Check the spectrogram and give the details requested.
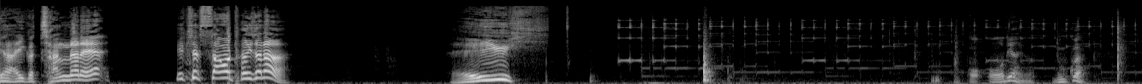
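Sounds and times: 
speech: 0:00.0 - 0:01.2, 0:01.8 - 0:03.0, 0:04.5 - 0:05.5, 0:09.7 - 0:11.0
rustling: 0:02.9 - 0:04.4
mobile phone ringtone with repeating electronic melody: 0:06.2 - 0:11.4.

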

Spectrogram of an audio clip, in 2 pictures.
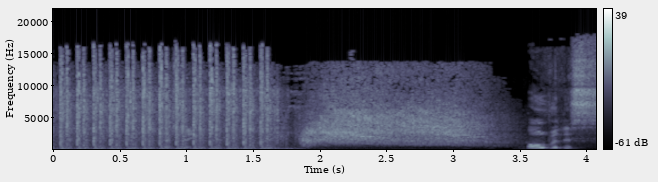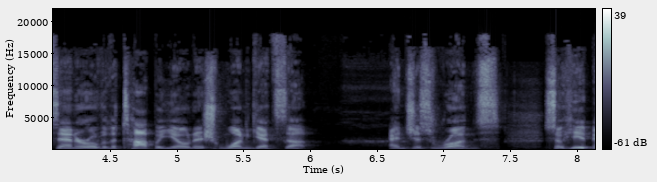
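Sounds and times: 
machine gun fire: 0:00.0 - 0:02.1
speech: 0:03.6 - 0:08.1.

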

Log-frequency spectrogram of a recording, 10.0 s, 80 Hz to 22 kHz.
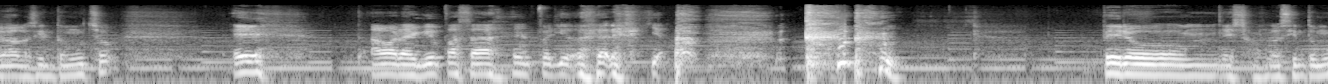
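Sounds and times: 
speech: 0:00.0 - 0:05.2, 0:06.6 - 0:06.9, 0:08.3 - 0:09.9
person coughing during allergy season: 0:04.6 - 0:05.3, 0:06.0 - 0:06.8.

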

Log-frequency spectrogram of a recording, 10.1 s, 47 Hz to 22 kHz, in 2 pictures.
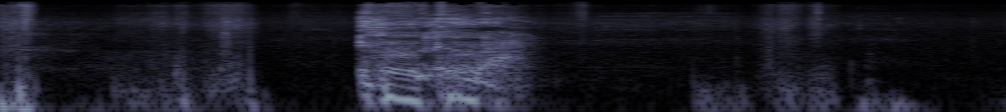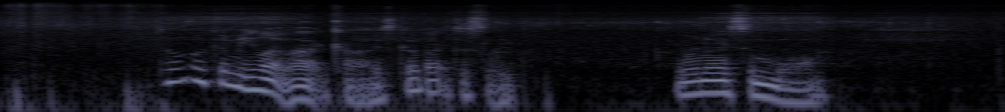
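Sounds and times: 
speech: 0:01.8 - 0:02.7, 0:05.8 - 0:07.8, 0:08.4 - 0:09.2
person coughing: 0:01.8 - 0:02.8
throat clearing: 0:01.8 - 0:02.8.

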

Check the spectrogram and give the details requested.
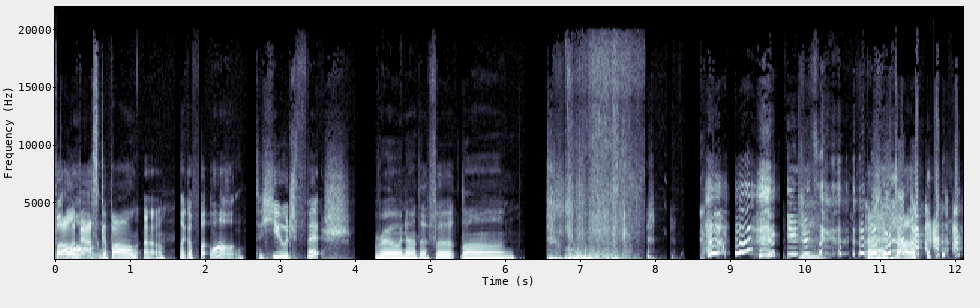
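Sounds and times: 
speech: 0:00.0 - 0:07.6, 0:08.6 - 0:12.1
short low buzzy fart: 0:06.6 - 0:07.9
a couple of people giggling and laughing breathily: 0:08.1 - 0:12.1.

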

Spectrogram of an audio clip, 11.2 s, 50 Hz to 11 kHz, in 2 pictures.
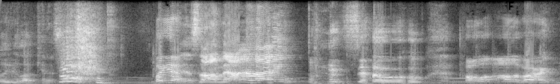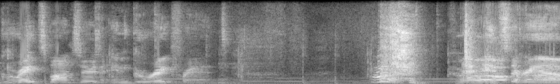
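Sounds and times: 
speech: 0:00.0 - 0:07.9, 0:09.7 - 0:11.1
sneeze: 0:00.6 - 0:01.2, 0:09.3 - 0:09.9.

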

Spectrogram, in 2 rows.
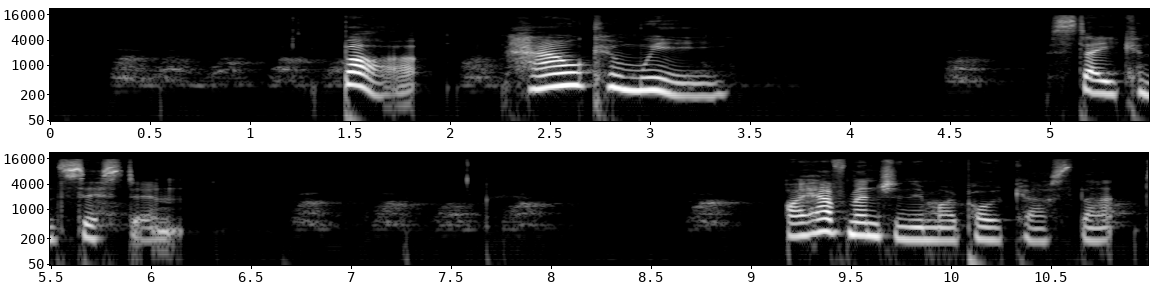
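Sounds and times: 
neighbour's dog barking: 0:00.3 - 0:02.8, 0:04.5 - 0:04.9, 0:06.7 - 0:09.1, 0:10.8 - 0:10.9
speech: 0:01.5 - 0:03.5, 0:05.0 - 0:06.2, 0:09.2 - 0:10.9.

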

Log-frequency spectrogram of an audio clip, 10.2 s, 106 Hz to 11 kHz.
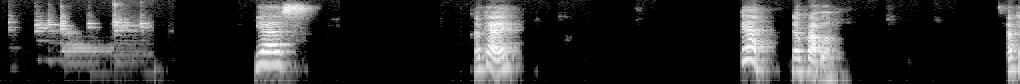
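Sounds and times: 
mobile phone ringtone electronic melody of gliding tones: 0:00.0 - 0:01.7
speech: 0:02.5 - 0:03.1, 0:04.7 - 0:05.2, 0:07.4 - 0:08.4.

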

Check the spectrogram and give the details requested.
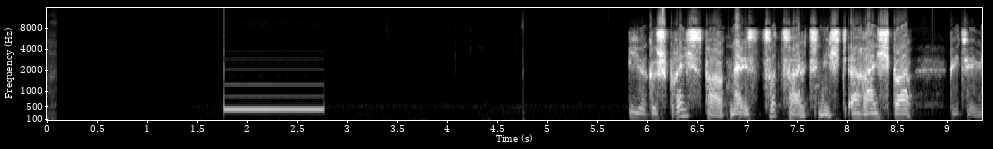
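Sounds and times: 
telephone signal tone as a call is placed: 0:01.8 - 0:02.8
speech: 0:05.8 - 0:09.3.

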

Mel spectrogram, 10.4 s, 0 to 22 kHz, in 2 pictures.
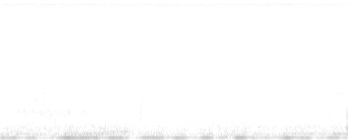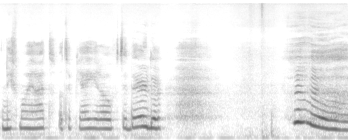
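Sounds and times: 
speech: 0:05.2 - 0:08.2, 0:09.6 - 0:10.4
person yawning with a breathy intake of air: 0:09.6 - 0:10.4.

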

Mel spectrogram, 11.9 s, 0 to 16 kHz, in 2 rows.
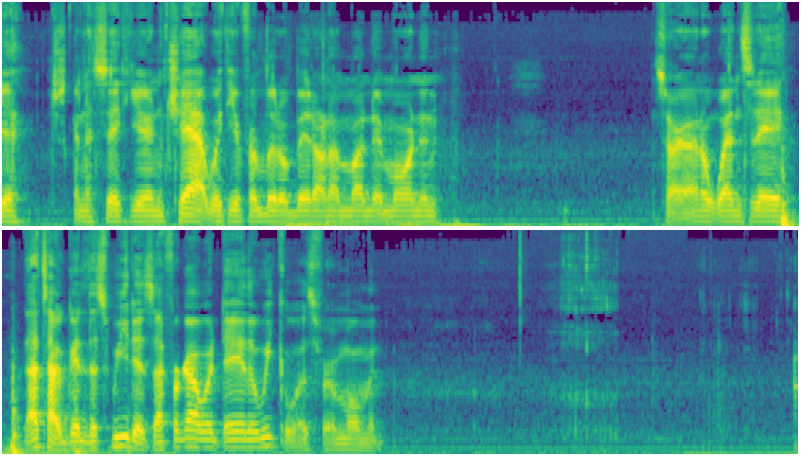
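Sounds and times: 
speech: 0:00.0 - 0:03.4, 0:04.9 - 0:09.0
low steady hum: 0:00.0 - 0:11.9
soft slurping sips of coffee: 0:10.0 - 0:10.7
swallow of coffee: 0:10.0 - 0:10.7.

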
